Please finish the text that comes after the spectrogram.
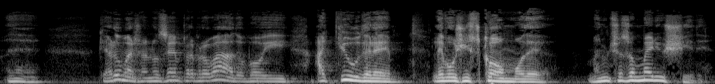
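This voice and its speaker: High, husky, chatty Roman father. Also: measured pace. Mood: earnest storytelling. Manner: animated, folksy, rambling, rhetorical. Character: chatty Roman father, gossiping and telling city tales. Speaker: actor in a radio theatre monologue. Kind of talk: colloquial dramatic storytelling.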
